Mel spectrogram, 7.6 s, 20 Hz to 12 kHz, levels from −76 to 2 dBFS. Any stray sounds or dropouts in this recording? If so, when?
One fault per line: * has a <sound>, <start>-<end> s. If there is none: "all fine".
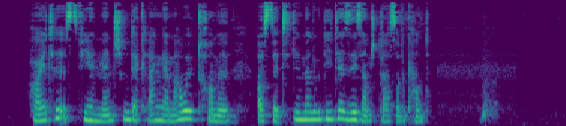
* has a whoosh, 6.4-6.7 s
